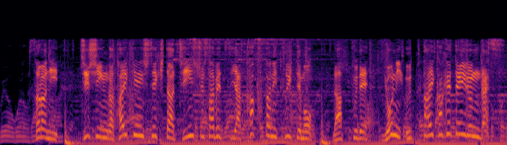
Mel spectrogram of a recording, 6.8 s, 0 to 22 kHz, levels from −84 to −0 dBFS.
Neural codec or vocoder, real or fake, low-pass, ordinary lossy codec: none; real; 7.2 kHz; none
